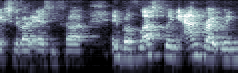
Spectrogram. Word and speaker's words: Antifa: Antifa. Pronounced Antifa. He spells it out, so you're sure to pronounce it Antifa. Not Antifa, Antifa.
